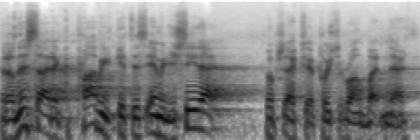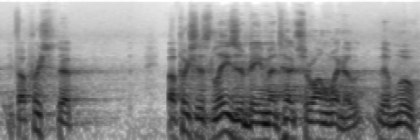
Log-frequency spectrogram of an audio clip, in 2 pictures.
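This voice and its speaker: With an American accent, a man speaks at a very fast pace with hardly any pauses. Background noise is noticeable. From United States. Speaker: missionary. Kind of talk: missionary presentation. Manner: fast when excited; halting, many fillers and restarts.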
